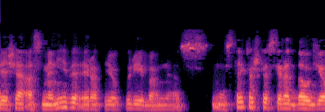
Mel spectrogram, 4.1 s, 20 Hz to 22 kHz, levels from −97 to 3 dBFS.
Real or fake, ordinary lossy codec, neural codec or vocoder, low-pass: real; MP3, 32 kbps; none; 9.9 kHz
